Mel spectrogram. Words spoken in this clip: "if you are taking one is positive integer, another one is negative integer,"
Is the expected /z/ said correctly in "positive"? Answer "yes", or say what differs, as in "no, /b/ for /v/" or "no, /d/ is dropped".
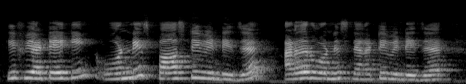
no, /s/ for /z/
